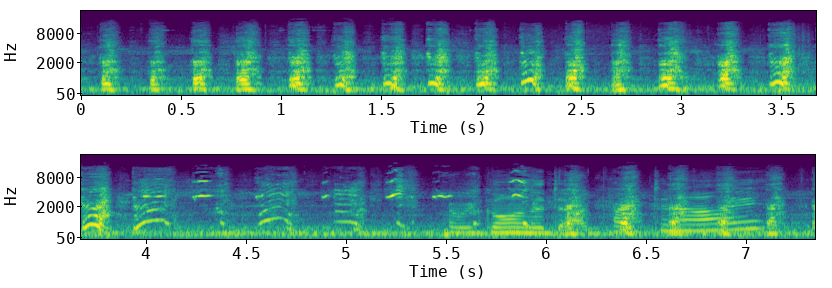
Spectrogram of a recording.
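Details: Denali, a dog in a car hoping to be taken to the dog park, pants in loud regular bursts, then slides into rising and falling whines and squeaky yelps, with road noise throughout.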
